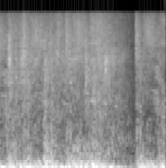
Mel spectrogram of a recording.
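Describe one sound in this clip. A spray weapon hisses in a video game.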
